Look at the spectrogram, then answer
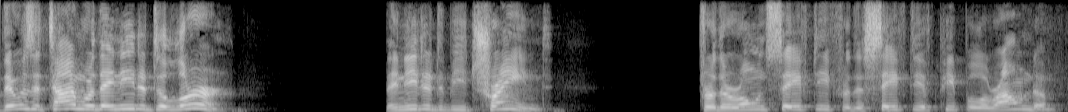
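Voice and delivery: loud and high, hammering the point home; preaching shout. Real, not acted. Preacher pressing the congregation on training, loud and high. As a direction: rise up and preach it full force.

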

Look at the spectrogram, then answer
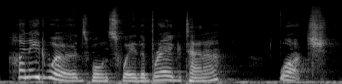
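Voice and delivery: high, slow musing; high-pitched private thought, drawn out; Sinead's inner voice. A narrator's reading.

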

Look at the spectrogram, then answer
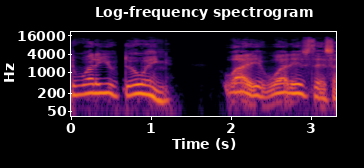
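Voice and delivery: high-pitched, bewildered demand for an explanation; baffled questioning. Acted. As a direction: act out a parent baffled by their child. Parents question his odd behaviour.

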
